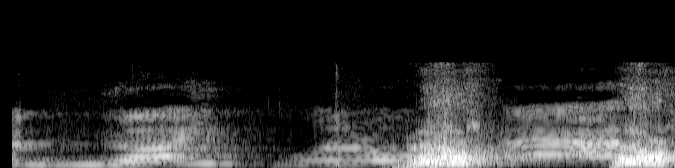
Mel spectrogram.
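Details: Airedale Terrier barking, slowed down to slow motion, so the barks become long, deep, wavering moans with layered tones, followed by two broad, rough bursts near the end.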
